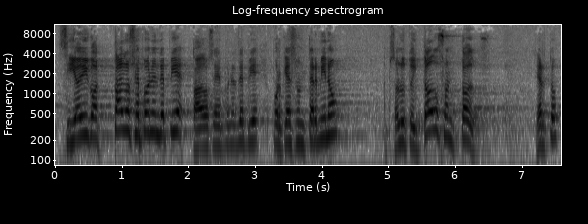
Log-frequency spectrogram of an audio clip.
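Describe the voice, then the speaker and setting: A man preaching a teaching sermon, who asks the congregation rhetorical questions and slows down to stress scripture verses. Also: sits high, animated, fairly bright tone. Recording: long hall reverb.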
